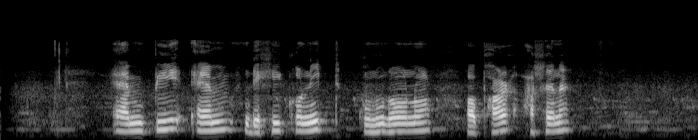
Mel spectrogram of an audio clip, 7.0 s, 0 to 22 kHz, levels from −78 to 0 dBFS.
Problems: constant background noise, continuous background conversations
